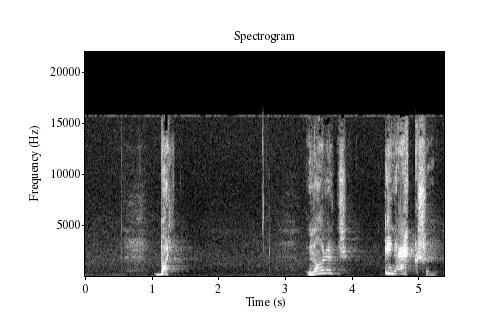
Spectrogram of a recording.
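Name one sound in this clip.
An elderly man speaks slowly and deliberately into a close microphone, with long pauses.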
